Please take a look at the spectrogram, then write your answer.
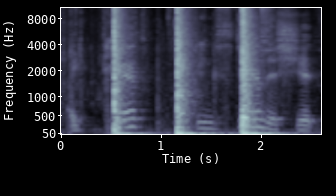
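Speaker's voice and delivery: slow, loud, seething roar; furious outburst. Real, not acted. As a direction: let the anger explode on every word. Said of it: "I'm sorry that was so loud".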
